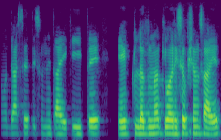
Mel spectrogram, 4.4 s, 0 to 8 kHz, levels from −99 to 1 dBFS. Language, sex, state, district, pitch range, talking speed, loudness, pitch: Marathi, male, Maharashtra, Pune, 140-150 Hz, 150 wpm, -20 LUFS, 145 Hz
